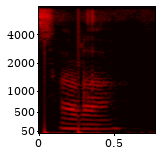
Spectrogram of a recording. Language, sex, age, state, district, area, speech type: Dogri, male, 45-60, Jammu and Kashmir, Reasi, rural, spontaneous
